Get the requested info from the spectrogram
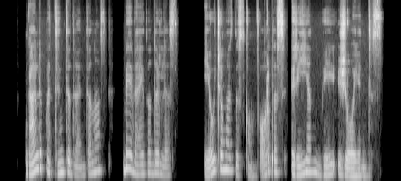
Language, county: Lithuanian, Vilnius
